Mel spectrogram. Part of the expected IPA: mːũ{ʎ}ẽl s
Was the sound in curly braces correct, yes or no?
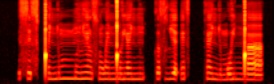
yes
